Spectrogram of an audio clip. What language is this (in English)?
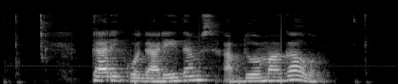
Latvian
